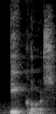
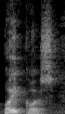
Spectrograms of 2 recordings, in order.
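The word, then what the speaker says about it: οίκος: teach is the word for home which is ecos or Oikos for those of you that study ancient Greek through the erasmine pronunciation although modern Greeks also use the word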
